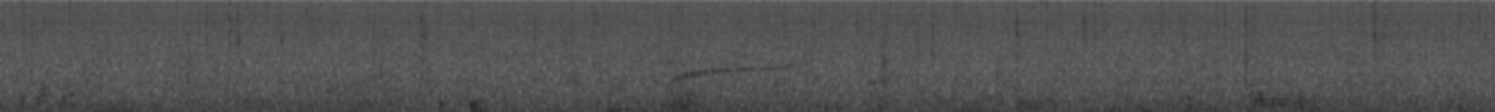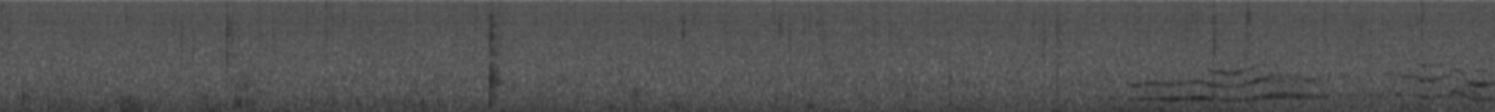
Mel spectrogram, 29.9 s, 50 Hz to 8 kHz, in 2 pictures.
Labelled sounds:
6.7	7.3	humpback whale, 0.88 to 1.3 kHz
26.2	27.8	humpback whale, 0.78 to 1.2 kHz
29.0	29.8	humpback whale, 0.78 to 1.0 kHz

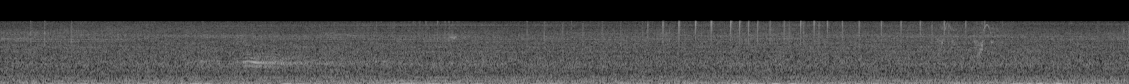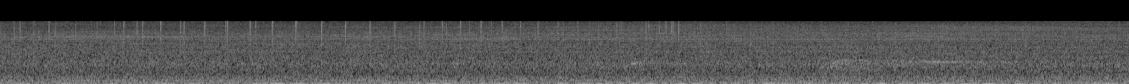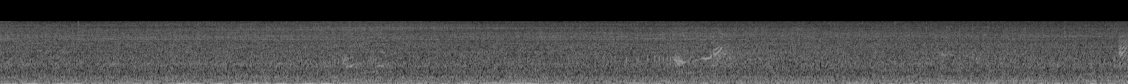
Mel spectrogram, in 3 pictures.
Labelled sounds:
2.4	2.8	killer whale, southern resident, 0.98 to 1.1 kHz

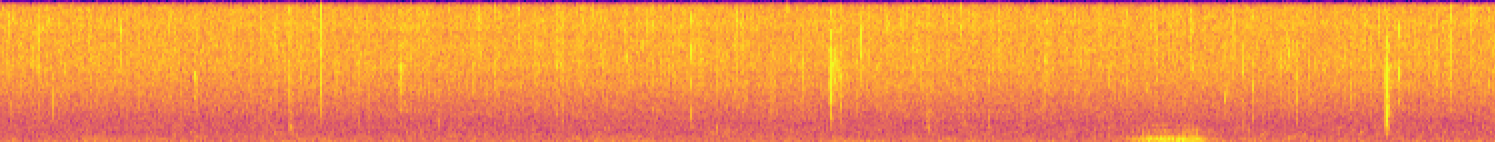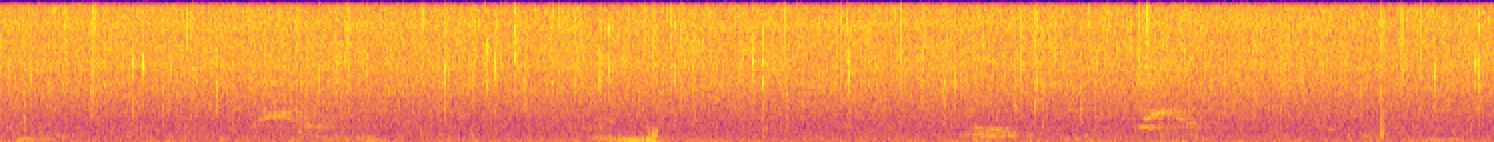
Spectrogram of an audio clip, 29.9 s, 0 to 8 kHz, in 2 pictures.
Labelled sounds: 17.5	17.9	humpback whale, 1.2 to 1.7 kHz
24.6	25.1	humpback whale, 0.78 to 0.91 kHz
26.4	26.7	humpback whale, 1.3 to 1.9 kHz

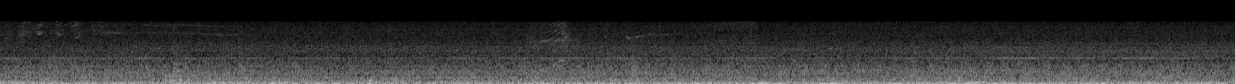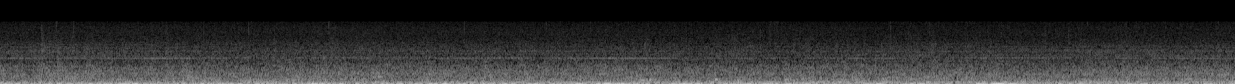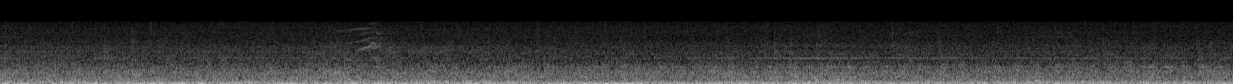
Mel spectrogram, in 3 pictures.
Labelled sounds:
1.4	2.1	killer whale, 5.5 to 7.3 kHz
6.1	6.7	killer whale, 3.3 to 4.1 kHz
28.0	28.6	killer whale, 1.2 to 6.9 kHz

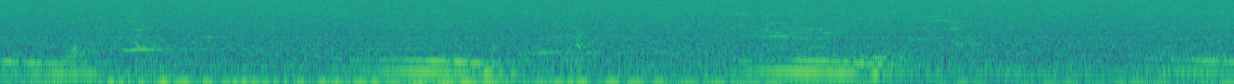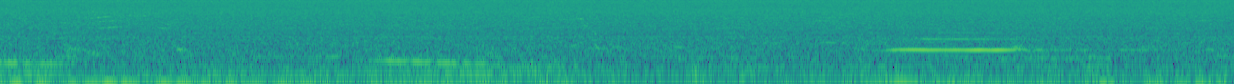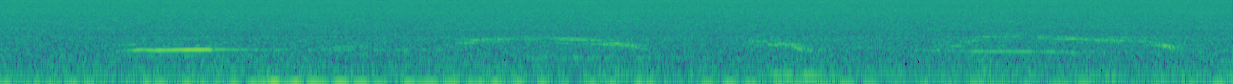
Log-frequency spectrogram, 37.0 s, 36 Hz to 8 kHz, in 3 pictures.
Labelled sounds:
9.2	9.5	humpback whale, 2.5 to 2.8 kHz
13.4	13.9	humpback whale, 1.2 to 2.9 kHz

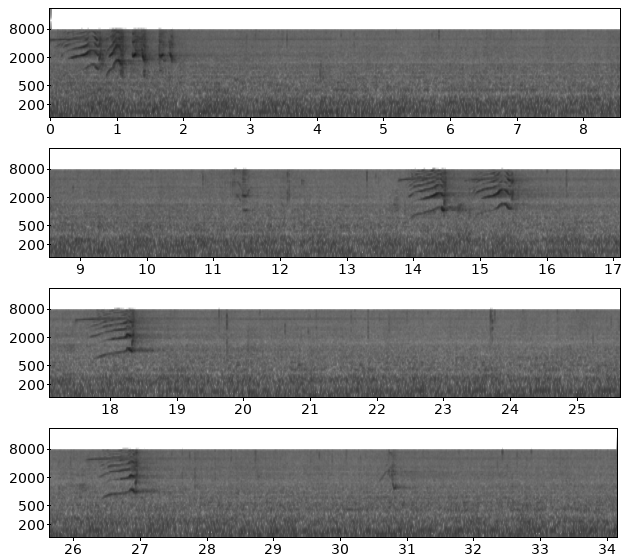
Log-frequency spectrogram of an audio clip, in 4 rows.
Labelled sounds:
0.9	2.0	killer whale, 0.20 to 8.0 kHz
11.2	11.7	killer whale, 0.75 to 8.0 kHz
13.6	15.7	killer whale, 0.46 to 8.0 kHz
17.2	19.4	killer whale, 0.52 to 8.0 kHz
25.9	27.7	killer whale, 0.55 to 8.0 kHz
30.5	31.3	killer whale, 0.75 to 8.0 kHz

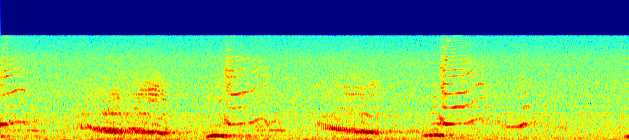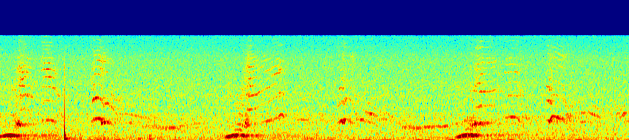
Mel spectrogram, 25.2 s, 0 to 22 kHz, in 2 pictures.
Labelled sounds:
0.0	0.5	humpback whale, 1.3 to 3.9 kHz
2.8	3.2	humpback whale, 1.5 to 2.0 kHz
4.5	5.1	humpback whale, 0.86 to 4.0 kHz
5.5	5.7	humpback whale, 2.7 to 2.9 kHz
6.9	7.2	humpback whale, 1.3 to 1.5 kHz
8.8	9.6	humpback whale, 0.86 to 4.3 kHz
12.8	14.9	humpback whale, 0.80 to 6.4 kHz
15.5	15.8	humpback whale, 3.5 to 3.8 kHz
17.5	18.2	humpback whale, 2.6 to 3.2 kHz
18.5	19.6	humpback whale, 0.96 to 1.9 kHz
22.1	23.0	humpback whale, 1.3 to 3.7 kHz

